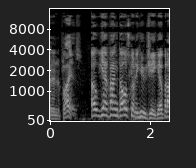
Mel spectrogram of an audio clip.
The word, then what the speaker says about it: Van Gaal: Now we've definitively decided it's Van Gaal. I will pronounce it as I wish to pronounce it, Really?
